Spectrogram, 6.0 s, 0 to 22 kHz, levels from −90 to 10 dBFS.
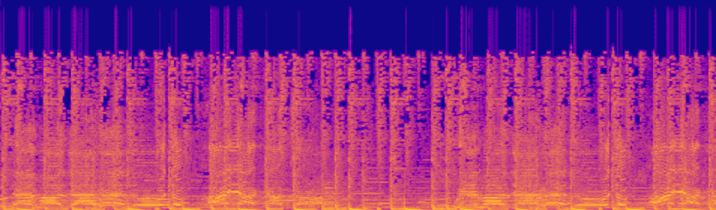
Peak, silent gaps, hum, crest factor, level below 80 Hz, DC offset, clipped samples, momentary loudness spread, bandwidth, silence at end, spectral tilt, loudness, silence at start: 0 dBFS; none; none; 8 dB; -16 dBFS; under 0.1%; 0.1%; 4 LU; 17.5 kHz; 0 s; -4 dB/octave; -9 LUFS; 0 s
